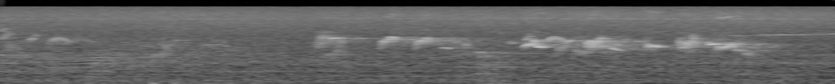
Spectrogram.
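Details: Red-whiskered bulbul singing as a fighting decoy beside a trap, a run of rapid bright warbling notes in the second half after a soft quiet opening, with low rumbling background noise.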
